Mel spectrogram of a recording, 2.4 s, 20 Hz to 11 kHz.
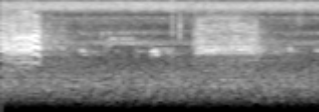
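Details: Cockatoos in an aerial display over Sungei Ulu Pandan, Singapore, at 7.43am on 13 January 2022. Two harsh, grating screeches, one short and one longer, rise over a hissing insect and ambient background.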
